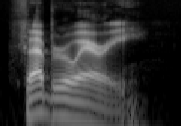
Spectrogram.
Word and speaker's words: February: The date in question is the 20th of February. That's with two R's, both pronounced.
